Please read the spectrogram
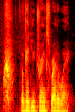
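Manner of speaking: normal talking voice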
